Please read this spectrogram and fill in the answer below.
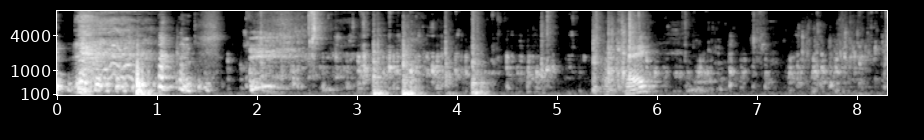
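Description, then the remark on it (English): Water splashes and gurgles as liquid is poured to refill a container after it was agitated and poured out, mixed with soft laughter and brief bits of talk. “And then fill it up again.”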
